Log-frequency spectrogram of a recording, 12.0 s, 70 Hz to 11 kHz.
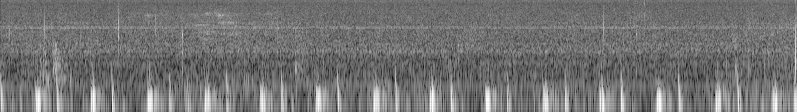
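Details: Long-duration heart sound recording: regular, strong lub-dub heartbeat at about 70 beats per minute with a faint steady hum behind; normal heart sounds.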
